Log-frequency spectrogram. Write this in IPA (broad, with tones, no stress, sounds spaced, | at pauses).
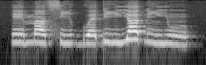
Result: e˨ m ã˨ s iː˨ ɡʷ ɛ˨ ɗ iː˨ j a˦ ɗ ĩ˨ j ũ˨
